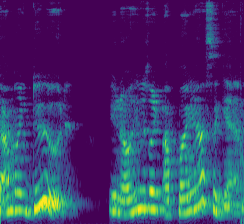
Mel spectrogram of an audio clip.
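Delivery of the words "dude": a sharp, high, loud "Dude"; high, loud exasperated snap at a pushy passenger. Retold or imitated. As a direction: call him out, fed up.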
